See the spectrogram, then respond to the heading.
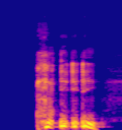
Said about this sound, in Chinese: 过了半晌之后，蒋风奇才从苏千玉的面容当中回过神来，十分不自然的咳嗽了几声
